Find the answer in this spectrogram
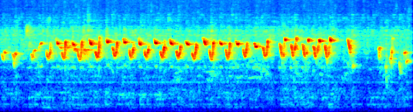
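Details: Sooty-headed bulbul (trucukan) singing a fast, clear chattering run of short, bright notes that rise and fall in quick succession, about two per second, with a brief pause near the end, over a faint low rustle.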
